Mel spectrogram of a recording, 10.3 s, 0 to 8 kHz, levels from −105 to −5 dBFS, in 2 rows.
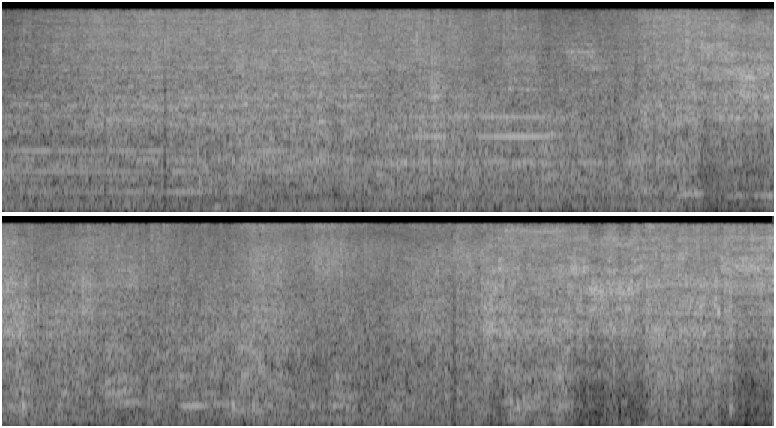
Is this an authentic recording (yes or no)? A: yes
